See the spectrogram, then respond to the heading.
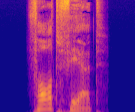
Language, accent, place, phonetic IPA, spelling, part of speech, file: German, Germany, Berlin, [ˈfɔʁtˌfɛːɐ̯t], fortfährt, verb, De-fortfährt.ogg
- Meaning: third-person singular dependent present of fortfahren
